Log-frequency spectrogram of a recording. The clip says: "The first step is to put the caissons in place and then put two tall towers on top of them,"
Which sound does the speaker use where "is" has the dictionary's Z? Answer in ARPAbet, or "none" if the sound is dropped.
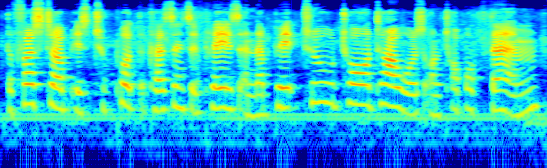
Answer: S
